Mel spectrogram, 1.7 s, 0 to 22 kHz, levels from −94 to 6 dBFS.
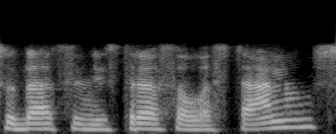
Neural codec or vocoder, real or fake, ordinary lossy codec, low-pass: none; real; Opus, 24 kbps; 5.4 kHz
